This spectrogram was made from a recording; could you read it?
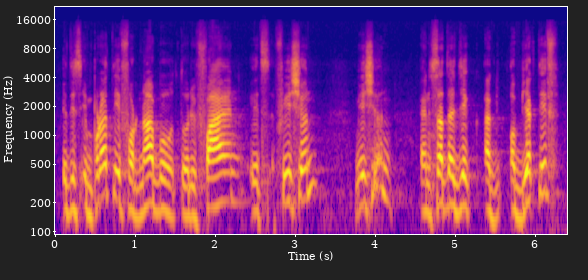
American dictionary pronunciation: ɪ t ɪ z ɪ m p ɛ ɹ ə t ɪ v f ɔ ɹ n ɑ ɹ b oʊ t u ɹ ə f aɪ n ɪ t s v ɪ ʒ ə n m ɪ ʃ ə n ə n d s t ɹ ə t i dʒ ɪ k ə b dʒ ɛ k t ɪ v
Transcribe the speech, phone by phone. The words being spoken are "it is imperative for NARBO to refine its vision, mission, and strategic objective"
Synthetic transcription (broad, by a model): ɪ t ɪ s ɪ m p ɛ ɹ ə t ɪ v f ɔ ɹ n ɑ b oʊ t u ɹ ə f aɪ n ɪ t s f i ʃ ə n m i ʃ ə n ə n s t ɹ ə t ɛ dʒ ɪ k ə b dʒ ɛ k t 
